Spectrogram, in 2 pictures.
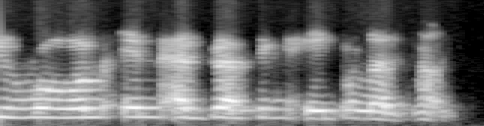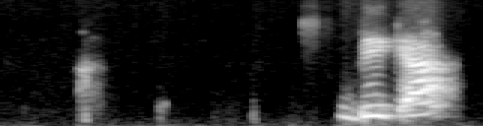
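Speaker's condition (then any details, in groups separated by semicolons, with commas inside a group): Cerebral palsy; affects speech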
